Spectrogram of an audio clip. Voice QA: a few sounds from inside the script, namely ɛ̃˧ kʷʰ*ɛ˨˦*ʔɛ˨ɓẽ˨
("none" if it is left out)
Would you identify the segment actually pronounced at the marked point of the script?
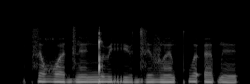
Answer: ɛ˦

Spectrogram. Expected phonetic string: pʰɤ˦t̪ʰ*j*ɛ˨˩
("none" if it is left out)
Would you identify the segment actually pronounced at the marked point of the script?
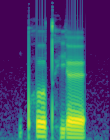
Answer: j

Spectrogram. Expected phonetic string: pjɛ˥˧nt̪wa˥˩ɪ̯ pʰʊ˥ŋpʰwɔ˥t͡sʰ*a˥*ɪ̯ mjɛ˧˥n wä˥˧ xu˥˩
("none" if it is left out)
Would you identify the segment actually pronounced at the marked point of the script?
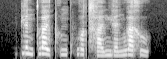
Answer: a˧˥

